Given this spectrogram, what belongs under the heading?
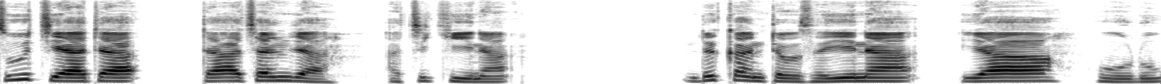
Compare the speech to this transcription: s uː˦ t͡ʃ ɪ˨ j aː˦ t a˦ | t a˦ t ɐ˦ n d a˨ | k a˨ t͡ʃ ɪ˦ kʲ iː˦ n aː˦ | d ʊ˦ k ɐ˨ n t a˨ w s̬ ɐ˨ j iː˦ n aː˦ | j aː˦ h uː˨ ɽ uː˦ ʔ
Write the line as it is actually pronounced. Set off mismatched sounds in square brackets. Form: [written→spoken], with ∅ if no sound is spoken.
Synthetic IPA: s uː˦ t͡ʃ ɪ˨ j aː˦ t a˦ | t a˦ [t→t͡ʃ] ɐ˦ n [d→d͡ʒ] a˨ | [k→ʔ] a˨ t͡ʃ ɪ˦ kʲ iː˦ n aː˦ | d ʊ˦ k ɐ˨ n t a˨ w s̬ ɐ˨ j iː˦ n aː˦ | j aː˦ h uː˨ ɽ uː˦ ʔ

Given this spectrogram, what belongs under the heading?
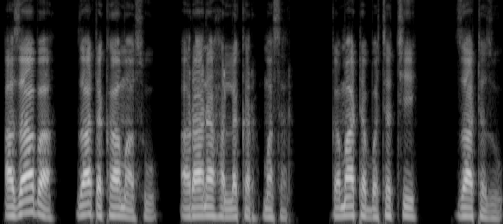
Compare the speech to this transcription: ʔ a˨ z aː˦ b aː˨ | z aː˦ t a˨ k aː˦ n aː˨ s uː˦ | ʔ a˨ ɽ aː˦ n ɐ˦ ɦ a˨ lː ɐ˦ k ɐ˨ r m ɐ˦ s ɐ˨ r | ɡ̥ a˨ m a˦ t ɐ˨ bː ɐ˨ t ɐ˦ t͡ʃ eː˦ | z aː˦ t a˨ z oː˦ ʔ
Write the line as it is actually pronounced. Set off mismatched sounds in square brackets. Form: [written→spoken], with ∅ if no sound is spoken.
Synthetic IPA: ʔ a˨ z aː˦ b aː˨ | z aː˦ t a˨ k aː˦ [n→m] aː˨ s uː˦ | ʔ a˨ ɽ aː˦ n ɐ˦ ɦ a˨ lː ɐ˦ k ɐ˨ r m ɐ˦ s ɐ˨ r | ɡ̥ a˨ m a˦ t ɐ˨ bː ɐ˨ t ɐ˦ t͡ʃ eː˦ | z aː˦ t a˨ z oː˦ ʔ

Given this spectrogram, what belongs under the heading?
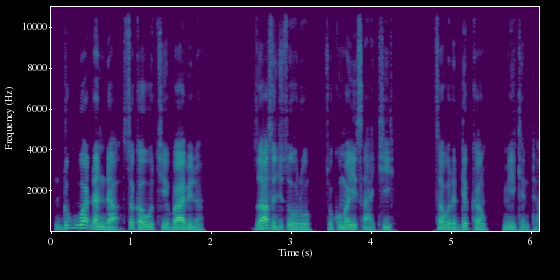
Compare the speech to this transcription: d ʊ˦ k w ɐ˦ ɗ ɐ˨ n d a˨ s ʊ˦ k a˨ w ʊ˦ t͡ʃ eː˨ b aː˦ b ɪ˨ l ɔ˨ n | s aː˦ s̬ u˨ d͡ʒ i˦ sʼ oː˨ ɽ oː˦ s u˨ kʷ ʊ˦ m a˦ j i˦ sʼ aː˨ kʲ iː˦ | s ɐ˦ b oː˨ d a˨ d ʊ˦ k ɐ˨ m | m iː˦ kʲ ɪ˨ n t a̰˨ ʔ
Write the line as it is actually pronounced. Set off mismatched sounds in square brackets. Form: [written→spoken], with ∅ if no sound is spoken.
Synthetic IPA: d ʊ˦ k w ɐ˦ ɗ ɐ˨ n d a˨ s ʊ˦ k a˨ w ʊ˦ t͡ʃ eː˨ b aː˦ b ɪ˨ l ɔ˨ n | [s→z] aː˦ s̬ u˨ d͡ʒ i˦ sʼ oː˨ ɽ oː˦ s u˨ kʷ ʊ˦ m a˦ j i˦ sʼ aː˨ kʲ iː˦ | s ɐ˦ b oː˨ d a˨ d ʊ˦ k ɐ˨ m | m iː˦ kʲ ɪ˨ n t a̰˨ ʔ

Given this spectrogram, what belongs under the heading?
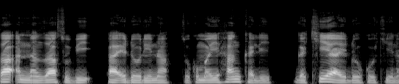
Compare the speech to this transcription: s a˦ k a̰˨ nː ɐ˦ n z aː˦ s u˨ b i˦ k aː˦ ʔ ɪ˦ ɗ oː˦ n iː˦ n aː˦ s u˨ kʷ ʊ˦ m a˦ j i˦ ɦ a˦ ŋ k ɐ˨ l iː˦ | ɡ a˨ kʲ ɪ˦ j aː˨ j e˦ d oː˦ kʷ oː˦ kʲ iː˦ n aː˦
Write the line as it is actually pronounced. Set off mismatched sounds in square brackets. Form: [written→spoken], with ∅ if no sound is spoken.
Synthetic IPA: s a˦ [k→ʔ] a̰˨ nː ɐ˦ n z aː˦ s u˨ b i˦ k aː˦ ʔ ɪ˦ [ɗ→d] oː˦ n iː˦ n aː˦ s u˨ kʷ ʊ˦ m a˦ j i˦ ɦ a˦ ŋ k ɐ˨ l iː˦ | ɡ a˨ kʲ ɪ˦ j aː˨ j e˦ d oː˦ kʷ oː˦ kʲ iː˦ n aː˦

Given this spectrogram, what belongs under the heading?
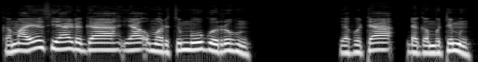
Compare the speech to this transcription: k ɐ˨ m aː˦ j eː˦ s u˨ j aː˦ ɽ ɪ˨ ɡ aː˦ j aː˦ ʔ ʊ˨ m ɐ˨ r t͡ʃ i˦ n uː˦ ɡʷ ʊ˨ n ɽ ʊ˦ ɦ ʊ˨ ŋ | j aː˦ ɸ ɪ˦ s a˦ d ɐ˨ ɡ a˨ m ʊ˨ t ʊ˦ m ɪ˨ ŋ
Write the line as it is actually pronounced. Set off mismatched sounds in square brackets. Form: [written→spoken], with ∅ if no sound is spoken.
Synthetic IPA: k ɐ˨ m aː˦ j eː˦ s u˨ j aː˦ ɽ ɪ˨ ɡ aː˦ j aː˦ ʔ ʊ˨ m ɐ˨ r t͡ʃ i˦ [n→m] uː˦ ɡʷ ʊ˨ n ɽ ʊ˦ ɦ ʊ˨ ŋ | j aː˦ ɸ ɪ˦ [s→t] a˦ d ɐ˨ ɡ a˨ m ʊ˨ t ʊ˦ m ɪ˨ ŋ

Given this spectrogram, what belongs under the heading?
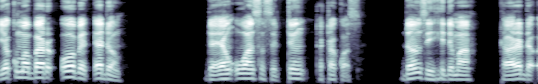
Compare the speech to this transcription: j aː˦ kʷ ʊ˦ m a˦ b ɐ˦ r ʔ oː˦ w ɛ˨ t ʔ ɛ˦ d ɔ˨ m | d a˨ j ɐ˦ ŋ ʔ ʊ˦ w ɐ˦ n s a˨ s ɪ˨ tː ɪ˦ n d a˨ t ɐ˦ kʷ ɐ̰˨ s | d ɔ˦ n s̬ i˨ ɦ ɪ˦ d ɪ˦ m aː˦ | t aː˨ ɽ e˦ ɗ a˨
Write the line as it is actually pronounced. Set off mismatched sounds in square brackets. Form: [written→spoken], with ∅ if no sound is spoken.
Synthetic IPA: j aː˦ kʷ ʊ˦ m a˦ b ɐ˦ r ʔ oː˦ [w→b] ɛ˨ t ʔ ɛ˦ d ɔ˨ m | d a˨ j ɐ˦ ŋ ʔ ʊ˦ w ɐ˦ n s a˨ s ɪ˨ tː ɪ˦ n d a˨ t ɐ˦ kʷ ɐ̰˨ s | d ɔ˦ n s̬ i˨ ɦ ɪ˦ d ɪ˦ m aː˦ | t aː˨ ɽ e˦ [ɗ→d] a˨

